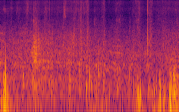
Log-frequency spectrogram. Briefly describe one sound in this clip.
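Boots run across tarmac.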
